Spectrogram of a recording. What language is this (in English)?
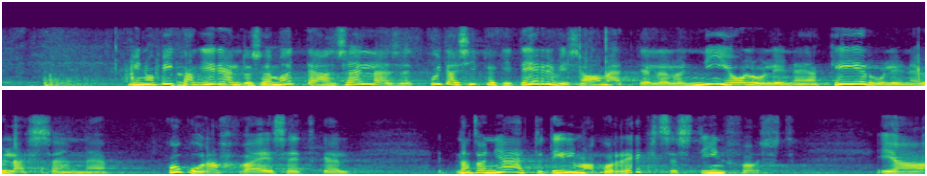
Estonian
